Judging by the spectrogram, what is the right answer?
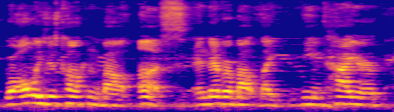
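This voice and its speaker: A man's voice: fairly high pitch, fairly even intonation, normal speed. A young man chiming in earnestly during a casual group discussion. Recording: echoey room with faint music.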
